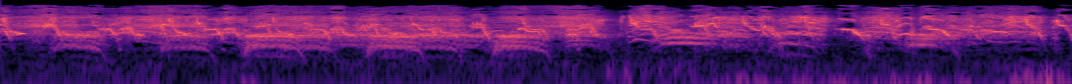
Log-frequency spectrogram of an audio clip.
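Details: A crowd of crows squabbling over food gives steady hoarse caws, about two per second, beneath a constant high chatter of chirping birds that fills the whole scene.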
